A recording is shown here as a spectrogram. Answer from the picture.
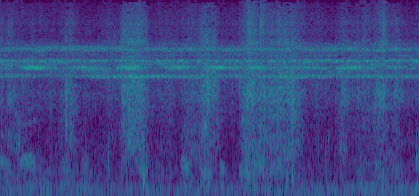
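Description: Steady high-pitched chorus of night insects in tropical rainforest, with footsteps and leaves brushing as people push through the undergrowth.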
